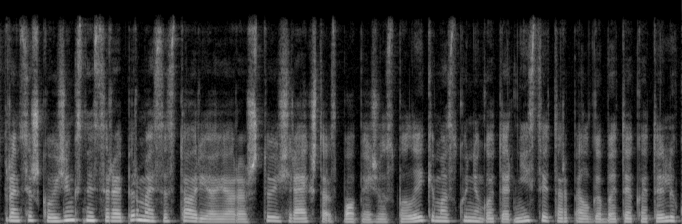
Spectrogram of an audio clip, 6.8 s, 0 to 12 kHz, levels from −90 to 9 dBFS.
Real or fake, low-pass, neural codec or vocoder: real; 10.8 kHz; none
